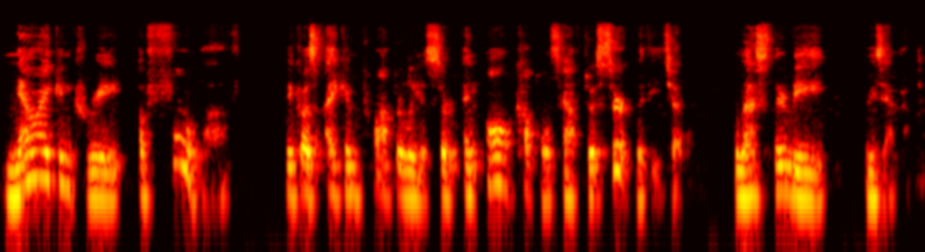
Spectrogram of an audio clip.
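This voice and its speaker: A man, a therapist by trade, tells a personal story as a guest in an interview. His voice sits a bit high with a gravelly fry running through it, and he keeps the telling lively with frequent laughs. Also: unhurried. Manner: animated, laughs often while telling stories.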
